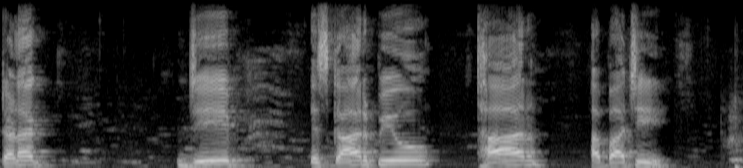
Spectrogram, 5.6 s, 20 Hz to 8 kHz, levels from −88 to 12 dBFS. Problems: none marked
